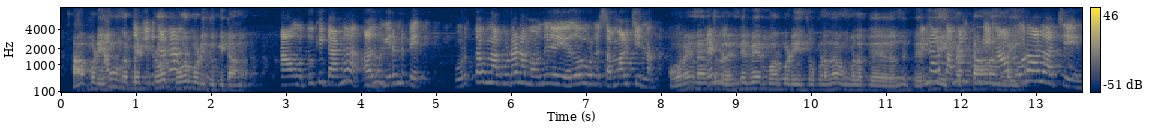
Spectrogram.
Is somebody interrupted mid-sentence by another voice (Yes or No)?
Yes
